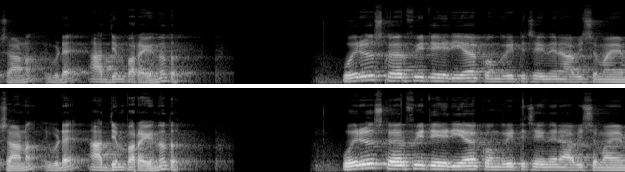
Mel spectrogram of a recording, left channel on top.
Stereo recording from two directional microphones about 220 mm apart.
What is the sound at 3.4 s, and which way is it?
A man's voice, 10° right (ahead or behind).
